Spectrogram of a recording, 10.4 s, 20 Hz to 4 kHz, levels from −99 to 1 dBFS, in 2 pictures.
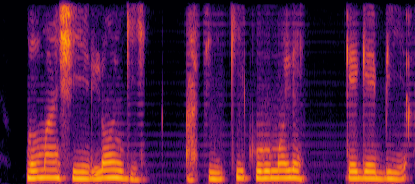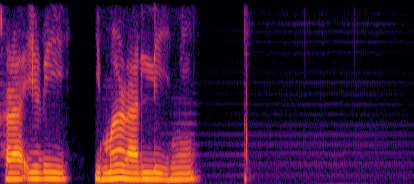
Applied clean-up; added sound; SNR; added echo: neural separator model SepFormer DNS4.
